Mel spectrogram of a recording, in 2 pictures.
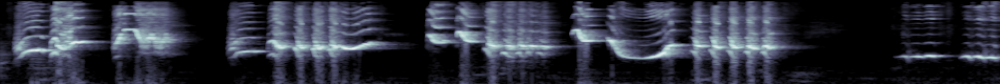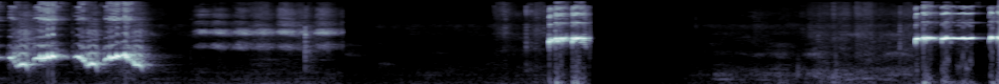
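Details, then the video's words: White-rumped shama song with a varied repertoire: bursts of buzzy trills, a looping whistled slur, rapid descending notes and a faint sustained tone, separated by brief silences. "Murai bongkar isian"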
